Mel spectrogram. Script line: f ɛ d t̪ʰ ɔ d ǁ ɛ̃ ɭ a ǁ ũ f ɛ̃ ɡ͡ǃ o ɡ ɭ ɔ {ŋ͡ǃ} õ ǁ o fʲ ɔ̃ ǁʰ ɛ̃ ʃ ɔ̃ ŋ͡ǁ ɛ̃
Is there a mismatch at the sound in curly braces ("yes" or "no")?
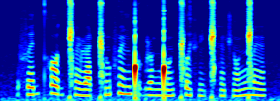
no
